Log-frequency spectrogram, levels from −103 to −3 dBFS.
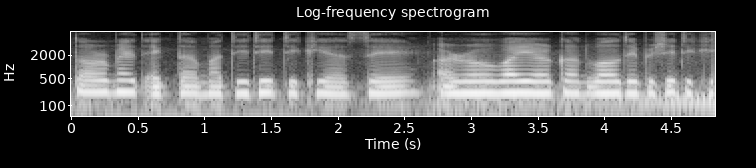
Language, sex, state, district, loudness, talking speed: Nagamese, female, Nagaland, Dimapur, -15 LUFS, 160 wpm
